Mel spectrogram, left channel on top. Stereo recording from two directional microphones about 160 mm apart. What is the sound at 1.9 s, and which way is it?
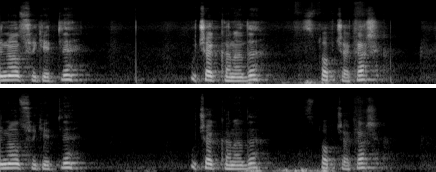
Speech, 20° right (ahead or behind).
